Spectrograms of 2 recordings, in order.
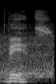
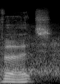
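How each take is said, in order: First: The name is said with a German pronunciation. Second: The name is said with an English pronunciation. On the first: "in Germany they call him" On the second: "the Anglophile version would be"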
